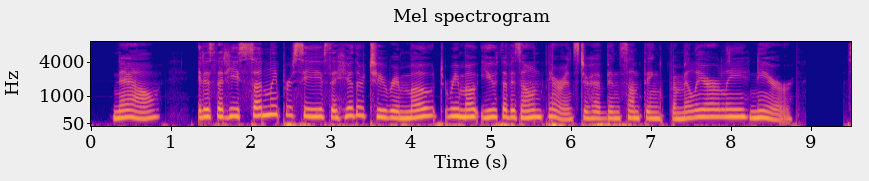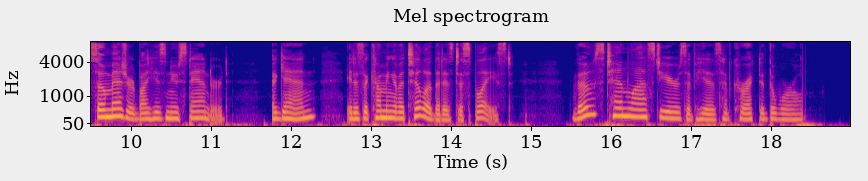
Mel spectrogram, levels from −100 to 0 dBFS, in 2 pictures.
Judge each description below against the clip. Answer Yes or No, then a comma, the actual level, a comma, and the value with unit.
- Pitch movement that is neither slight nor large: Yes, average, 4.2 semitones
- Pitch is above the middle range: Yes, high, 200 Hz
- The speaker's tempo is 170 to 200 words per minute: No, average, 150 wpm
